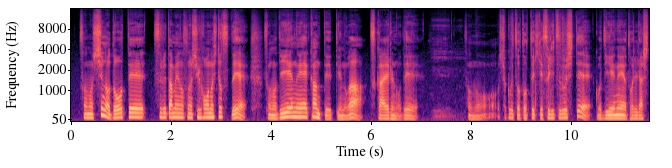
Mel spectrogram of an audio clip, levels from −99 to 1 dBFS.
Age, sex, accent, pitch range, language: 20-39, male, native, 100-125 Hz, Japanese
